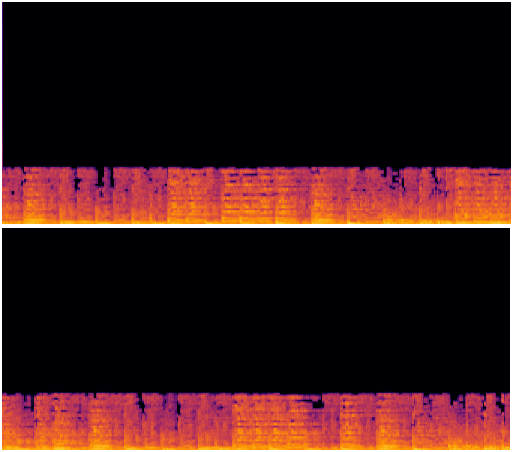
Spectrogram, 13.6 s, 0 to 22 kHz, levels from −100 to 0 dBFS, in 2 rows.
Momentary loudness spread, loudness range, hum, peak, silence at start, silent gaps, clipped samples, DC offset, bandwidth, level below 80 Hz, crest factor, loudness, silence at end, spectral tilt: 4 LU; 1 LU; none; -4 dBFS; 0 s; none; under 0.1%; under 0.1%; 5.8 kHz; -22 dBFS; 14 dB; -19 LUFS; 0 s; -11 dB/octave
